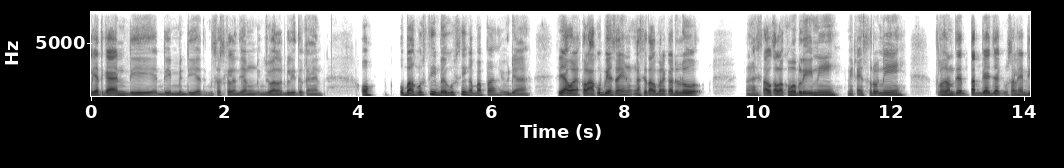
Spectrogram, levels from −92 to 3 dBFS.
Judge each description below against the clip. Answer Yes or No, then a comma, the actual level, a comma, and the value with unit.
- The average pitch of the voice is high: No, low, 135 Hz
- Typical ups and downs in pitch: Yes, average, 4.7 semitones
